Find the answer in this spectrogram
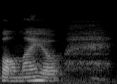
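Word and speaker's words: Mbalmayo: in a town called balmayo and that's spelled with an m as in mic and a b as in bravo for the first two letters it's called ball mayo and and so i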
